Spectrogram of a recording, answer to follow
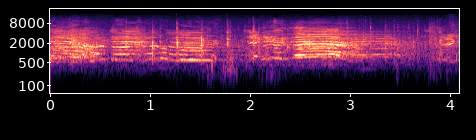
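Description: People shouting and calling out, with several drawn-out calls that rise and fall in pitch.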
